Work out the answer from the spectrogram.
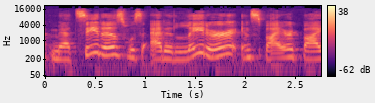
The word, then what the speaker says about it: Mercedes: in Germany um so most Americans call this Mercedes this is one of the two of my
